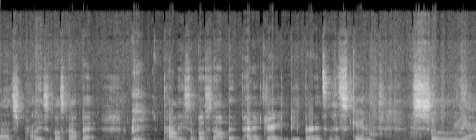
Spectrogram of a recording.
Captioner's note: cough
